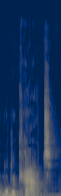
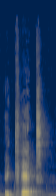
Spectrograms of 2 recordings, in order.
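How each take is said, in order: First: The vowel sounds like a flat A. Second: The vowel sounds like an E. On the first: This is how an English speaker says it. The speaker calls it right. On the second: This is how a German speaker says it. The speaker calls it wrong. "Germans will refer to it as a"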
